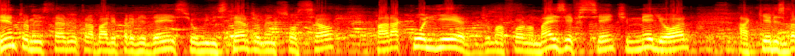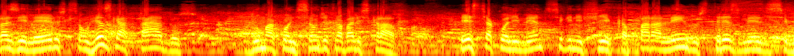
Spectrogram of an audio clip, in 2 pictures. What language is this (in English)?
Portuguese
